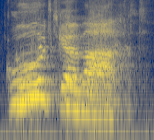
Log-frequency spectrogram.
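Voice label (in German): "gut", German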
